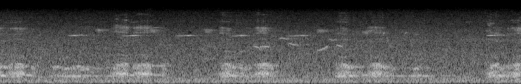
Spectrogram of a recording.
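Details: Morning in a Costa Rican rainforest: howler monkeys give deep, grating roars in rhythmic bursts roughly every second or so, while birds whistle and chirp faintly overhead.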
